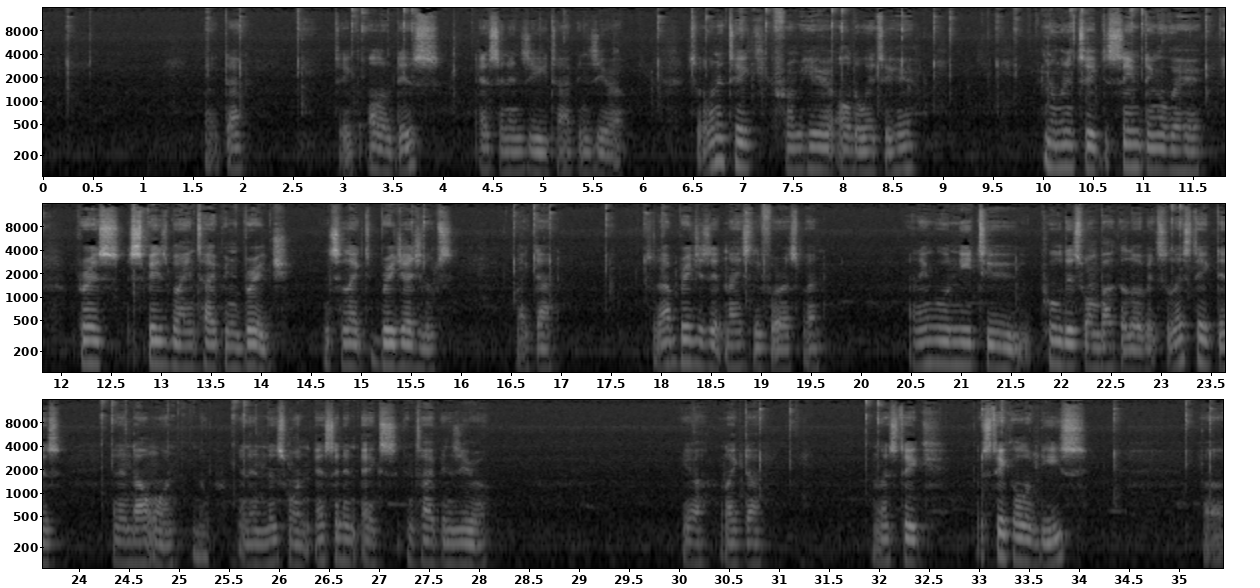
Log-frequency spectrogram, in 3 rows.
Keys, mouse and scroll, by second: 0.4 scroll down 1, 2.1 scroll up 1, 3.5 right click, 4.2 ctrl+right click, 4.5 s, 5.8 Return, 6.6-7.6 middle drag, 7.6 right click, 8.5 ctrl+right click, 8.7-10.7 middle drag, 9.1 scroll down 2, 9.6-10.7 scroll up 4, 10.7 shift+right click, 11.5 ctrl+shift+right click, 11.8-23.5 shift+middle drag, 11.8 scroll down 2, 13.1 space, 16.7 scroll down 2, 18.0 scroll down 2, 20.8-23.5 scroll up 2, 23.5 right click, 24.6 shift+right click, 25.6 ctrl+z, 26.0 shift+right click, 26.6 s, 30.6 Return, 31.2-32.3 shift+middle drag, 32.3-33.4 right drag, 33.4-35.4 shift+middle drag, 34.0 z.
